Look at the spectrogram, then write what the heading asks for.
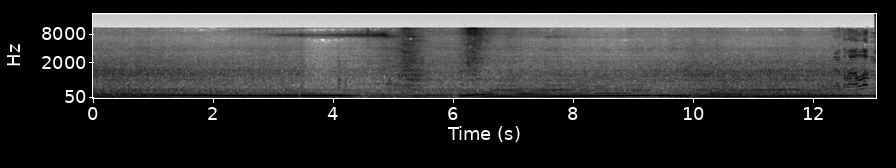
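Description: Dense road traffic with cars and motorbikes, a steady loud engine rumble with rising and falling revs and vehicles passing close by, continuous throughout.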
